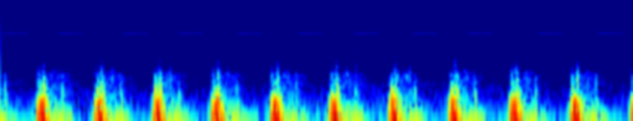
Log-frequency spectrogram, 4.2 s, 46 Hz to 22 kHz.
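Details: Real heartbeat sounds, rapid and regular at about 154 a minute, with faint beeps from a 3-lead ECG monitor. The person deliberately made their heart beat super fast using "tricks": a fast heartbeat (tachycardia).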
